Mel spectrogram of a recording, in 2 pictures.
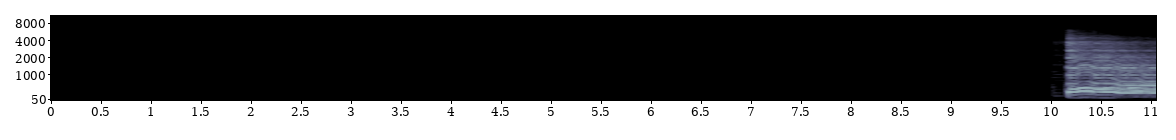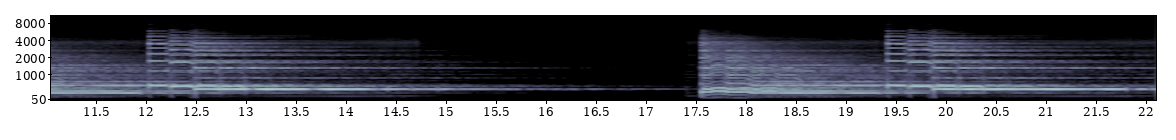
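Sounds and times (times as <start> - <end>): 
guitar melody loop in D major at 130 BPM: 10.2 - 16.0, 17.6 - 22.0.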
